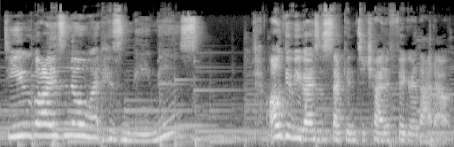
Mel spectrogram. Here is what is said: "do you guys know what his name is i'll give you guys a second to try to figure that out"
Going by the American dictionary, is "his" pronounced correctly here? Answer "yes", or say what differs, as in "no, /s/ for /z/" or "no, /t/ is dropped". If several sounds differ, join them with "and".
yes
